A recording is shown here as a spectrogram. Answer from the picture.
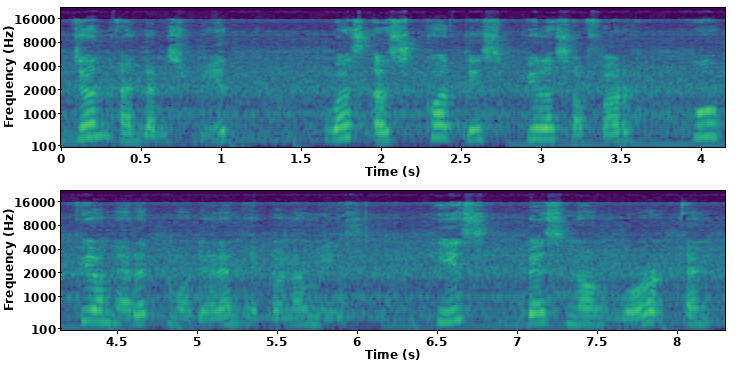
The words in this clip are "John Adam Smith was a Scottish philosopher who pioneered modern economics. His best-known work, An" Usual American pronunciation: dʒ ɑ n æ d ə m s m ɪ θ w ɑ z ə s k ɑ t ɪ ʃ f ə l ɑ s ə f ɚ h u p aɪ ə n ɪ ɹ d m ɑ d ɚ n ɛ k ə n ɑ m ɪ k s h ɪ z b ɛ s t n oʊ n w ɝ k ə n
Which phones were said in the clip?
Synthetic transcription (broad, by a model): dʒ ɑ n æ d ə m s m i t w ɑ s ə s k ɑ t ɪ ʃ f ə l ɑ s ə f ɚ h u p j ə n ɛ ɹ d m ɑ d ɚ n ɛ k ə n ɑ m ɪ s h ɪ s b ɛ s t n oʊ n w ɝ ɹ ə n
